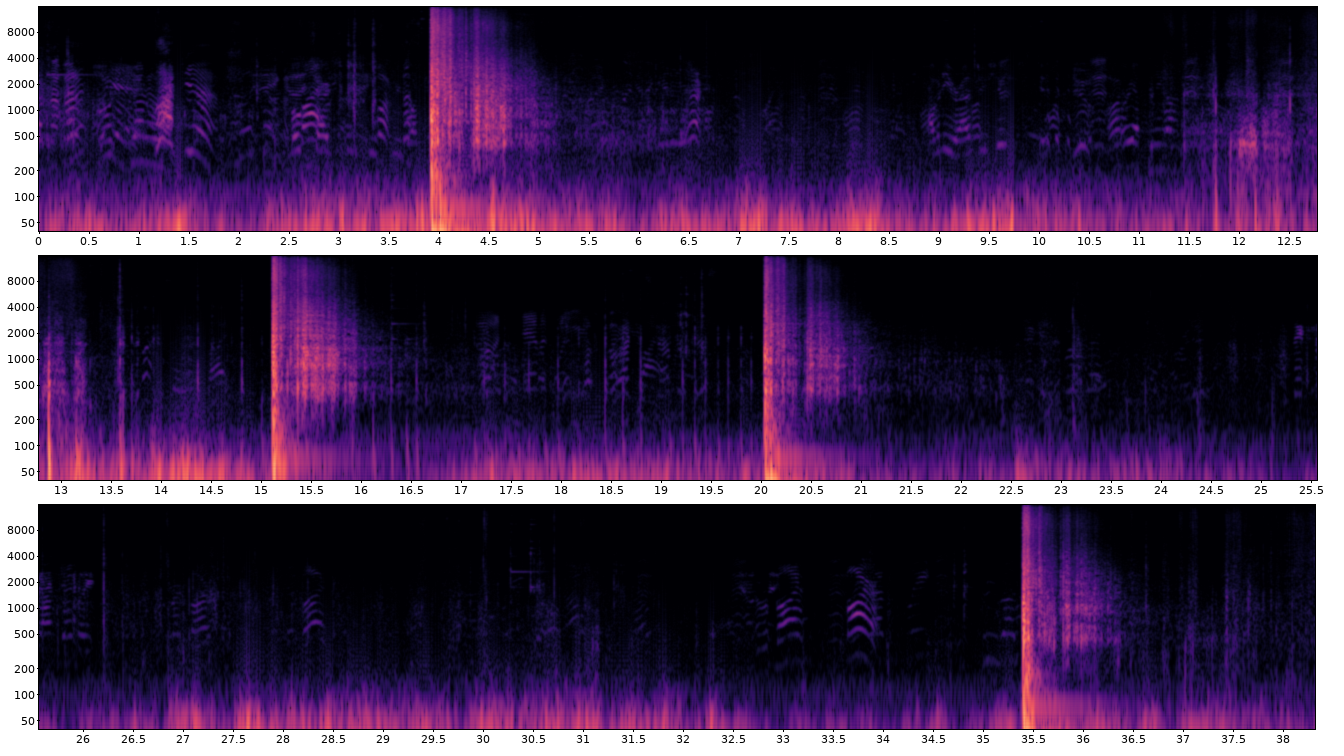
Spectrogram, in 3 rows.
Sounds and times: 3.9s mortars firing multiple rounds 5.4s
15.1s mortars firing multiple rounds 16.6s
20.0s mortars firing multiple rounds 21.4s
35.4s mortars firing multiple rounds 36.7s

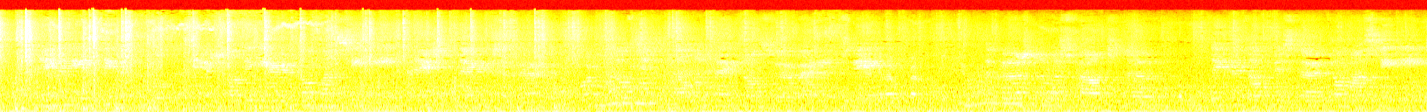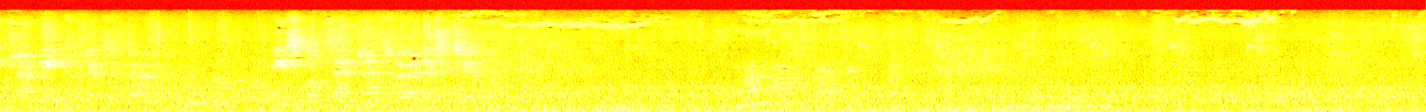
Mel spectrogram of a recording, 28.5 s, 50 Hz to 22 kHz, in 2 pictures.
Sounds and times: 0.0s rolling suitcases 13.0s

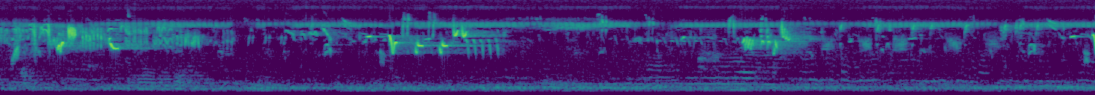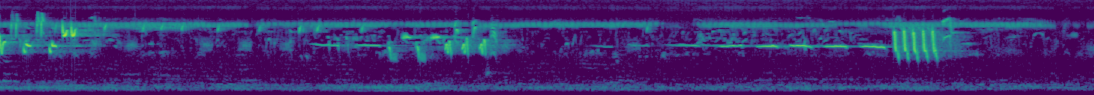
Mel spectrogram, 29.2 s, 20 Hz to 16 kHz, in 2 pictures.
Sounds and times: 0.0s Nightingale 29.1s
0.0s cicadas 29.1s

